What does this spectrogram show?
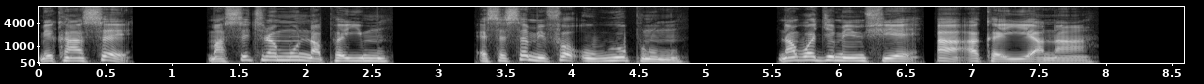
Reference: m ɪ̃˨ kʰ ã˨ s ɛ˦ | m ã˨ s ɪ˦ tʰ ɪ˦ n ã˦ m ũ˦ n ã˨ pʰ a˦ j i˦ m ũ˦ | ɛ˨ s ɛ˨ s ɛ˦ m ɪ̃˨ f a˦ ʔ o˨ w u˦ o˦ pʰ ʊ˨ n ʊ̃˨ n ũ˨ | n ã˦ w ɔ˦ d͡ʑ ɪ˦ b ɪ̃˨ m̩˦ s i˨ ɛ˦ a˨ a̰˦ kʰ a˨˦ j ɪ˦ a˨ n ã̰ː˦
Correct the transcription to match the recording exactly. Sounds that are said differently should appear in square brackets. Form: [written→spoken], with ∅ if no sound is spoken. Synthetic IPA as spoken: m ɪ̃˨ kʰ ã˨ s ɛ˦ | m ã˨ s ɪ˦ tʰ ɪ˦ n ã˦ m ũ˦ n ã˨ pʰ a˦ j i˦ m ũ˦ | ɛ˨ s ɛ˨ s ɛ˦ m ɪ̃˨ f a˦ ʔ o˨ w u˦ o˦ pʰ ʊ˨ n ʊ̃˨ [n→m] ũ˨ | n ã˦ w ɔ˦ d͡ʑ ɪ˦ [b→m] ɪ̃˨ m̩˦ [s→f] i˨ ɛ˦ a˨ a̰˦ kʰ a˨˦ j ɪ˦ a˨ n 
